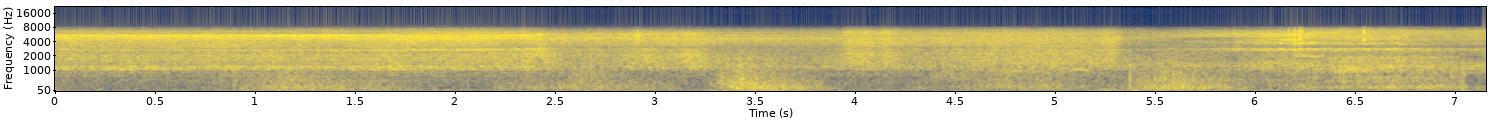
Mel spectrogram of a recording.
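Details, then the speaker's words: One week post-op appointment, lab repair of a fractured upper all-on-4 fixed implant-supported prosthesis: continuous high airy hiss of a dental air syringe drying the area, with short gaps and surges as airflow changes, before condensing. "all right so just uh drying off and I need the air syringe"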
